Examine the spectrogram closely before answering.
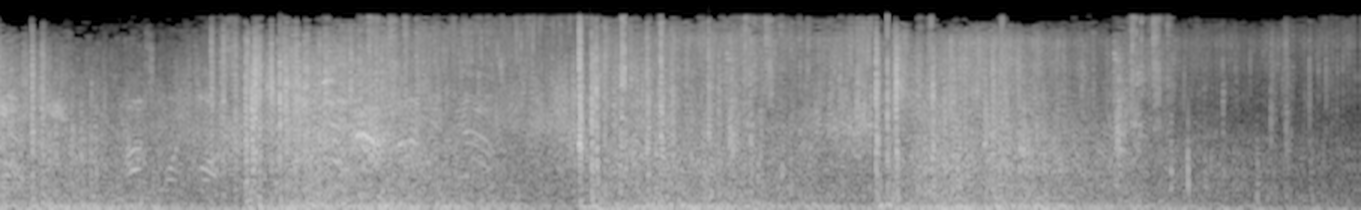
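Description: Gunfire and explosions rumble loudly nearby.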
